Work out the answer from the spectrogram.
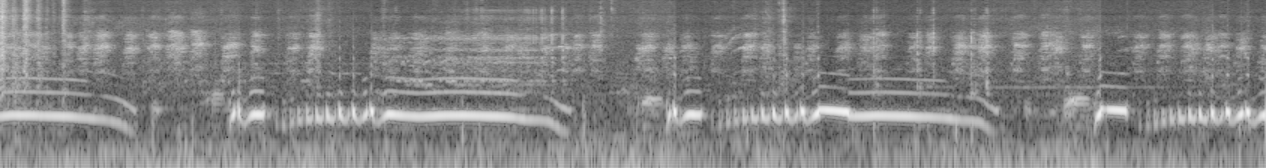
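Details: Local Indonesian puter dove used as a lure to make other doves call: drawn-out mellow coos, each opening with a quick bubbling tremolo and then holding a long level note that sags at the end, repeated three times.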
